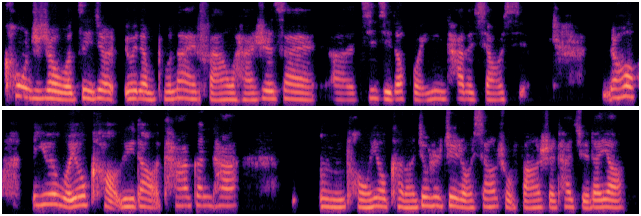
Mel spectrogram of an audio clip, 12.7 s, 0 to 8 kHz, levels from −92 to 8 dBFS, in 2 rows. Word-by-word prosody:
控 295 Hz, -3 st, +2 dB
制 230 Hz, -1 st, 0 dB
着 230 Hz, -1 st, +5 dB
我 195 Hz, -2 st, +5 dB
自 205 Hz, +6 st, -2 dB
己 220 Hz, -, +3 dB
就 230 Hz, +1 st, +2 dB, 0.2 s
有 220 Hz, -, +3 dB
点 215 Hz, -2 st, +3 dB
不 210 Hz, +1 st, -4 dB
耐 225 Hz, -1 st, 0 dB
烦， 195 Hz, -2 st, -3 dB
我 195 Hz, -, +2 dB
还 190 Hz, -1 st, -3 dB
是 220 Hz, +2 st, +1 dB
在， 205 Hz, -4 st, -1 dB, 0.2 s
呃， 190 Hz, -1 st, -7 dB
积 235 Hz, +5 st, -8 dB
极 210 Hz, -2 st, +3 dB
地 210 Hz, +1 st, +2 dB
回 190 Hz, -3 st, -4 dB
应 215 Hz, +2 st, -4 dB
他 215 Hz, 0 st, -2 dB
的 205 Hz, -, -3 dB
消 190 Hz, 0 st, -5 dB
息。 290 Hz, -, -14 dB, 0.8 s
然 250 Hz, 0 st, 0 dB
后 290 Hz, 0 st, +5 dB, 0.3 s
因 275 Hz, +2 st, -2 dB
为 295 Hz, -, +5 dB
我 235 Hz, -8 st, +4 dB
又 255 Hz, +4 st, +6 dB
考 225 Hz, -6 st, 0 dB
虑 225 Hz, +1 st, +3 dB
到 225 Hz, -3 st, 0 dB
他 250 Hz, 0 st, -3 dB
跟 255 Hz, 0 st, -3 dB
他 250 Hz, +1 st, -1 dB, 0.8 s
嗯， 215 Hz, -2 st, +1 dB
朋 205 Hz, -1 st, +1 dB
友 235 Hz, -1 st, +2 dB
可 220 Hz, 0 st, -3 dB
能 195 Hz, 0 st, +1 dB
就 250 Hz, +4 st, +1 dB
是 250 Hz, 0 st, 0 dB
这 245 Hz, +1 st, +3 dB
种 200 Hz, -2 st, +2 dB
相 220 Hz, +3 st, -3 dB
处 210 Hz, -4 st, -4 dB
方 195 Hz, 0 st, -1 dB
式， 200 Hz, -1 st, 0 dB
他 215 Hz, +2 st, -3 dB
觉 195 Hz, -2 st, -3 dB
得 205 Hz, +1 st, +3 dB
要 205 Hz, -1 st, +2 dB
215 Hz, 260 characters per minute, -21 LUFS, 200-235 Hz, 0.8 s, 又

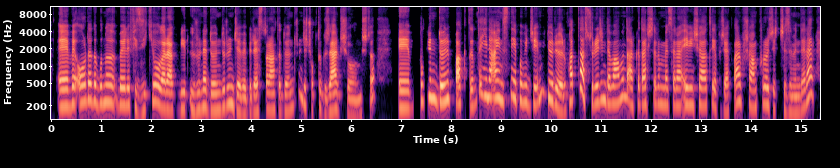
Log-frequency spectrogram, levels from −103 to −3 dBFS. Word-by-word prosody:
Eee, 195 Hz, 0 st, +6 dB
ve 215 Hz, -1 st, +2 dB
orada 240 Hz, +2 st, +2 dB
da 240 Hz, -3 st, 0 dB
bunu, 230 Hz, 0 st, -1 dB
böyle, 205 Hz, 0 st, +2 dB
fiziki 165 Hz, 0 st, -7 dB
olarak 175 Hz, -6 st, +4 dB
bir 175 Hz, -1 st, -4 dB
ürüne 175 Hz, +2 st, -3 dB
döndürünce 170 Hz, +1 st, -2 dB
ve 140 Hz, -2 st, -4 dB
bir 145 Hz, -, -6 dB
restorana 165 Hz, +1 st, -1 dB
döndürünce 185 Hz, -, -7 dB
çok 160 Hz, -5 st, -9 dB
da -, -, -7 dB
güzel 160 Hz, +4 st, +4 dB
bir 165 Hz, -, -11 dB
şey 135 Hz, -, -6 dB
olmuştu. 130 Hz, -, -6 dB, 0.5 s
Eee, 185 Hz, 0 st, +5 dB, 0.2 s
bugün 265 Hz, +1 st, 0 dB
dönüp 250 Hz, +3 st, +3 dB
baktığımda 205 Hz, -1 st, +2 dB
yine 290 Hz, -2 st, +2 dB
aynısını 280 Hz, +2 st, +1 dB
yapabileceğimi 240 Hz, -, -2 dB
görüyorum. 210 Hz, -, +1 dB
Hatta 245 Hz, +10 st, +5 dB
sürecin 235 Hz, +2 st, -2 dB
devamında 225 Hz, +6 st, +1 dB
arkadaşlarım, 215 Hz, +1 st, -2 dB
mesela, 205 Hz, 0 st, -2 dB
ev 210 Hz, -, +1 dB
inşaatı 205 Hz, -1 st, -1 dB
yapacaklar. 195 Hz, +6 st, -1 dB
Şu 205 Hz, -, -5 dB
an 185 Hz, 0 st, +1 dB
proje 210 Hz, -4 st, -2 dB
çizimindeler. 160 Hz, -, -3 dB
205 Hz, 160 wpm, -23 LUFS, 170-235 Hz, 0.5 s, Eee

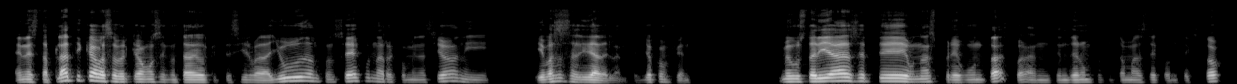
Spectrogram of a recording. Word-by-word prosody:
en 110 Hz, +2 st, -5 dB
esta 115 Hz, -1 st, -3 dB
plática 180 Hz, -, +3 dB
vas 145 Hz, -2 st, +4 dB
a -, -, +3 dB
ver 125 Hz, -1 st, -1 dB
que 125 Hz, -, -4 dB
vamos 120 Hz, -1 st, -3 dB
a 115 Hz, -, -12 dB
encontrar 110 Hz, 0 st, -2 dB
algo 110 Hz, -1 st, +1 dB
que -, -, -32 dB
te 100 Hz, -, -24 dB
sirva 105 Hz, 0 st, -8 dB
de -, -, -2 dB
ayuda, 160 Hz, -, +1 dB
un 145 Hz, -, -14 dB
consejo, 150 Hz, +7 st, -3 dB
una 130 Hz, -5 st, -9 dB
recomendación 115 Hz, +6 st, -9 dB
y 105 Hz, -3 st, -17 dB, 0.4 s
y -, -, -4 dB
vas 125 Hz, +5 st, -1 dB
a -, -, -8 dB
salir 115 Hz, -5 st, -2 dB
adelante. 95 Hz, -2 st, -2 dB
Yo 110 Hz, 0 st, -7 dB
confío 115 Hz, -2 st, -15 dB
en -, -, -23 dB
ti. -, -, -64 dB, 0.8 s
Me 130 Hz, -, -2 dB
gustaría 145 Hz, +5 st, +6 dB
hacerte 145 Hz, -1 st, +2 dB
unas 130 Hz, +1 st, -3 dB
preguntas 110 Hz, +2 st, -4 dB
para 105 Hz, 0 st, -11 dB
entender 100 Hz, +1 st, -9 dB
un 110 Hz, 0 st, -9 dB
poquito 105 Hz, -1 st, -21 dB
más 105 Hz, -1 st, -13 dB
de 110 Hz, 0 st, -14 dB
contexto. 100 Hz, +10 st, -7 dB
115 Hz, 205 wpm, -21 LUFS, 105-145 Hz, 0.8 s, gustaría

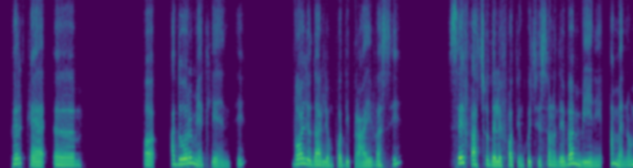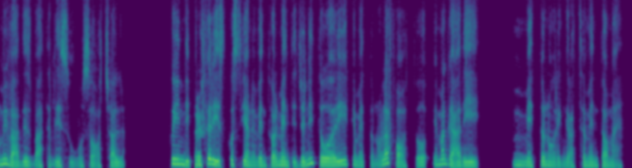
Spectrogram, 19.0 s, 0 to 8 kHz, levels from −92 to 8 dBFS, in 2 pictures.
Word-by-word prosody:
perché 210 Hz, -8 st, +1 dB
ehm, 175 Hz, -1 st, 0 dB, 0.9 s
uhm, 180 Hz, -2 st, +2 dB, 0.2 s
adoro 210 Hz, +3 st, +6 dB
i -, -, +2 dB
miei 180 Hz, -7 st, +1 dB
clienti, 145 Hz, -, -7 dB, 0.7 s
voglio 220 Hz, 0 st, +5 dB
dargli 180 Hz, -2 st, +2 dB
un 160 Hz, -, -4 dB
po' 160 Hz, 0 st, -2 dB
di 160 Hz, 0 st, -5 dB
privacy, 165 Hz, -, -3 dB, 0.7 s
se 255 Hz, +1 st, +5 dB
faccio 195 Hz, -4 st, 0 dB
delle 170 Hz, -2 st, +4 dB
foto 175 Hz, +1 st, -3 dB
in 155 Hz, -, -8 dB
cui 160 Hz, +1 st, -2 dB
ci 160 Hz, -, -10 dB
sono 170 Hz, 0 st, -3 dB
dei 165 Hz, +1 st, +1 dB
bambini 160 Hz, -8 st, +2 dB
a 230 Hz, -, -2 dB
me 215 Hz, -, +1 dB
non 165 Hz, +4 st, -4 dB
mi 220 Hz, +2 st, +5 dB
va 150 Hz, -, +1 dB
di 160 Hz, +2 st, -3 dB
sbatterli 155 Hz, +1 st, -6 dB
su 145 Hz, 0 st, -11 dB
un 150 Hz, -, -11 dB
social. 145 Hz, 0 st, -5 dB, 0.7 s
Quindi 210 Hz, -6 st, +5 dB
preferisco 185 Hz, 0 st, +4 dB
siano 180 Hz, -5 st, -1 dB
eventualmente 155 Hz, +1 st, -1 dB
i -, -, -8 dB
genitori 170 Hz, -, +3 dB
che 190 Hz, -2 st, -6 dB
mettono 155 Hz, -1 st, -10 dB
la 225 Hz, +4 st, +5 dB
foto 150 Hz, -, -6 dB
e 185 Hz, -, -6 dB
magari 155 Hz, -7 st, 0 dB, 0.6 s
mettono 165 Hz, 0 st, -3 dB
un -, -, -5 dB
ringraziamento 150 Hz, +1 st, -6 dB
a -, -, -1 dB
me. 140 Hz, -1 st, -10 dB
165 Hz, 160 wpm, -24 LUFS, 155-195 Hz, 0.9 s, adoro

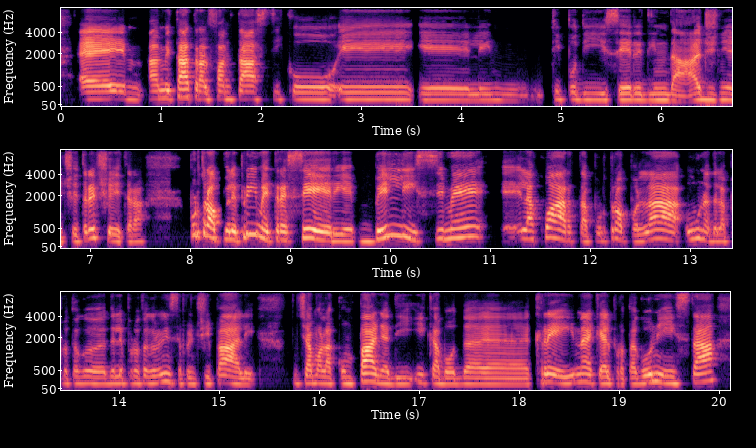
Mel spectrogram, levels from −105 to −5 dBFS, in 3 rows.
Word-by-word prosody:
è, 175 Hz, +2 st, +4 dB
mhmm, 150 Hz, -4 st, -16 dB
a 175 Hz, -, 0 dB
metà 190 Hz, +2 st, +5 dB
tra 175 Hz, -, 0 dB
il 165 Hz, -, -4 dB
fantastico 165 Hz, -1 st, -2 dB
e 160 Hz, -1 st, -6 dB
e 145 Hz, 0 st, -6 dB
le 140 Hz, +1 st, -11 dB
i 145 Hz, -, -12 dB
mhmm, 140 Hz, -, -19 dB, 0.2 s
tipo 165 Hz, -1 st, -14 dB
di 150 Hz, -1 st, -12 dB
serie 150 Hz, 0 st, -4 dB
di 145 Hz, +1 st, -13 dB
indagini, 150 Hz, +1 st, -3 dB
eccetera, 155 Hz, -, -1 dB
eccetera. 245 Hz, -, -5 dB, 0.4 s
Purtroppo 425 Hz, -, +4 dB
le 410 Hz, -, +5 dB
prime 330 Hz, -, +2 dB
3 195 Hz, +1 st, +2 dB
serie 185 Hz, -7 st, +5 dB
bellissime, 240 Hz, -, 0 dB
e -, -, -10 dB
la 210 Hz, -, 0 dB
quarta 205 Hz, -, +3 dB
purtroppo 175 Hz, -1 st, -6 dB
la 215 Hz, +7 st, +5 dB
una 215 Hz, +1 st, -5 dB
della 165 Hz, -1 st, -7 dB
protago 160 Hz, 0 st, -9 dB
ehm, -, -, -6 dB
delle 160 Hz, +2 st, -9 dB
protagoniste 170 Hz, +3 st, -8 dB
principali, 155 Hz, -1 st, 0 dB, 0.3 s
diciamo 170 Hz, +1 st, -4 dB
la 155 Hz, -2 st, -2 dB
compagna 160 Hz, +3 st, +5 dB
di 145 Hz, +3 st, -12 dB
Ichabod, 155 Hz, -5 st, -6 dB
ehm, 140 Hz, -1 st, -6 dB
Crane, 190 Hz, +1 st, 0 dB
che 175 Hz, -, -1 dB
è -, -, +4 dB
il 155 Hz, -, -4 dB
protagonista, 170 Hz, +7 st, 0 dB
165 Hz, 145 wpm, -23 LUFS, 150-190 Hz, 0.4 s, metà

